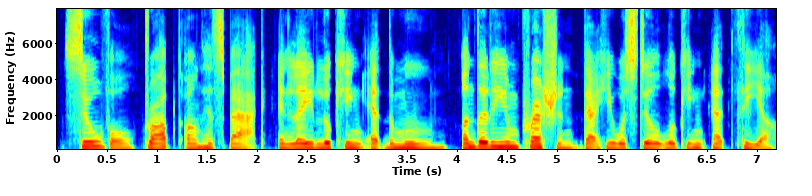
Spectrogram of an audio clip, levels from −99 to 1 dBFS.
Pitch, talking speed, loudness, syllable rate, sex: 225 Hz, 175 wpm, -19 LUFS, 4.2 syllables/s, female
